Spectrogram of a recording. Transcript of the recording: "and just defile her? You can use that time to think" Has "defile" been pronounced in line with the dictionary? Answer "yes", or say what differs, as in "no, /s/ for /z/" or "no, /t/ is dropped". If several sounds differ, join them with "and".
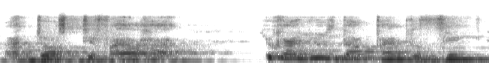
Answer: yes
